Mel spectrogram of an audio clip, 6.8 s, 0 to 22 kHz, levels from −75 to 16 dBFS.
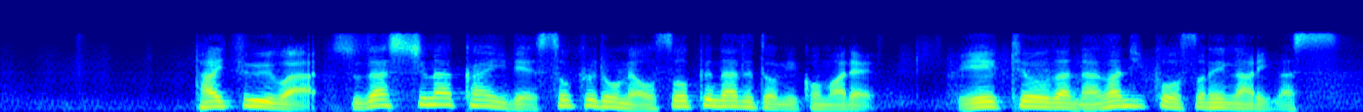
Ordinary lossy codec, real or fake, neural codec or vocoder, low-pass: none; fake; codec, 16 kHz, 0.5 kbps, FunCodec, trained on Chinese and English, 25 frames a second; 7.2 kHz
